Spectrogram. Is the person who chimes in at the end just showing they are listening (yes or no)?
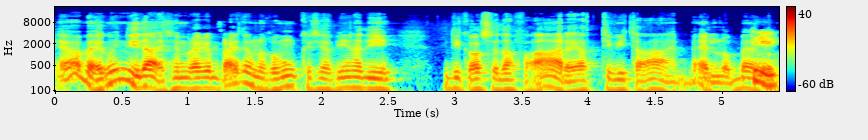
no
